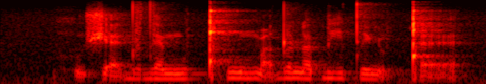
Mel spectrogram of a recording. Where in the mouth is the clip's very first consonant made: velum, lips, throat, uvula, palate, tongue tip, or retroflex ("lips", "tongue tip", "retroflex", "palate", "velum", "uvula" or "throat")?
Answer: throat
